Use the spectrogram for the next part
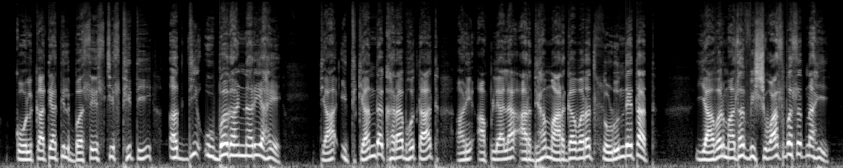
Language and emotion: Marathi, disgusted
